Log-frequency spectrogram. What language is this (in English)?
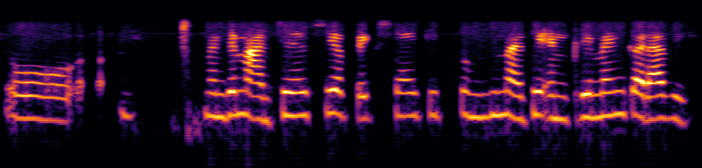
Marathi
